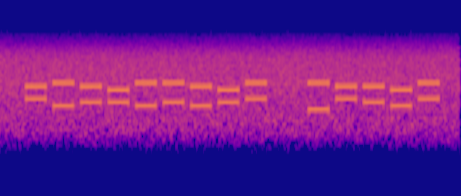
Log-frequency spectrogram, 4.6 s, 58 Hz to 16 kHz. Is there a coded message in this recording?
Yes: DTMF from 0.3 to 4.4 s, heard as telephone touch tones, dialled by machine, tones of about 200 ms, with radio hiss. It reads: 06876957# 3084#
